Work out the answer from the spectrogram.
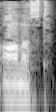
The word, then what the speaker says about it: honest: Like the word honest, for instance, right, has an H in front of it, but you barely hear it.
